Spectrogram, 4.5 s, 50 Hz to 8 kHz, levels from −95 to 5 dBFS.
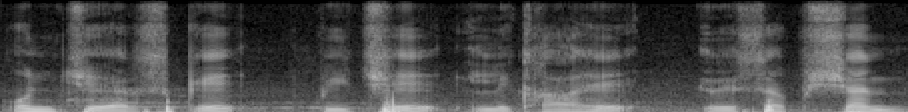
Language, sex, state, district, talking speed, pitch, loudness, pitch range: Hindi, male, Madhya Pradesh, Dhar, 105 wpm, 100 Hz, -23 LUFS, 95-115 Hz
